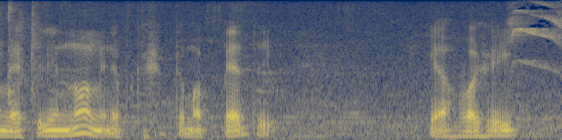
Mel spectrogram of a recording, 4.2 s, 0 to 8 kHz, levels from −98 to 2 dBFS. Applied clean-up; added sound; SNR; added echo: none; none; none; none.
